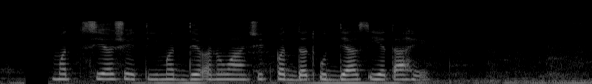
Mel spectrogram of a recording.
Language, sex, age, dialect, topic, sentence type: Marathi, female, 18-24, Standard Marathi, agriculture, statement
